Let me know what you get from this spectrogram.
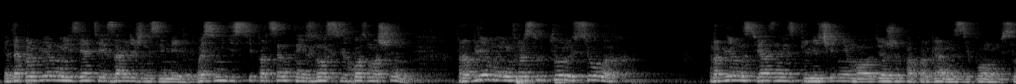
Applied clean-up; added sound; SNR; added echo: none; none; none; reverberation time 0.5 s.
